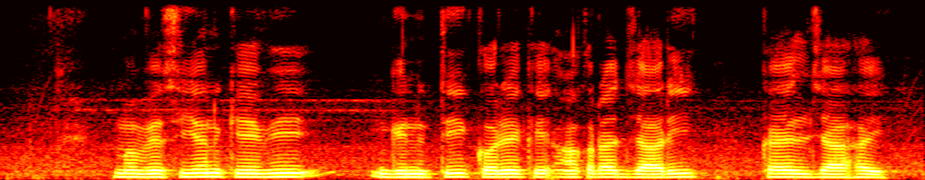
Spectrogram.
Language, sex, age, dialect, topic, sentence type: Magahi, male, 25-30, Western, agriculture, statement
